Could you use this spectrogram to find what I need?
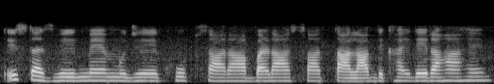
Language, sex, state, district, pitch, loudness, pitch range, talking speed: Hindi, female, Bihar, Bhagalpur, 170 Hz, -17 LUFS, 165-175 Hz, 155 wpm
